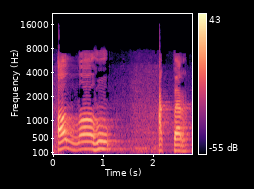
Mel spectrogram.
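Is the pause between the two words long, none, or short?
short. There is a short pause between the words.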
